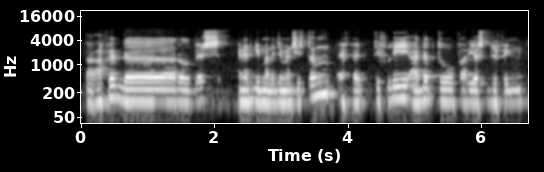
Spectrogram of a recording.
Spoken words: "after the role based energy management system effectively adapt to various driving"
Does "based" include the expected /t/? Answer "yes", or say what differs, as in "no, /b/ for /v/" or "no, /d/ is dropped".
no, /t/ is dropped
